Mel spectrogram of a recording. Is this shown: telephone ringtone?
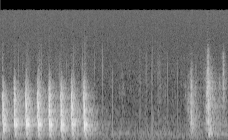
no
